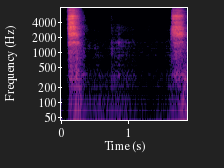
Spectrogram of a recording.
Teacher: there's no vibration of the vocal cords. It's just air getting passed through configuration in the mouth. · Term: unvoiced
